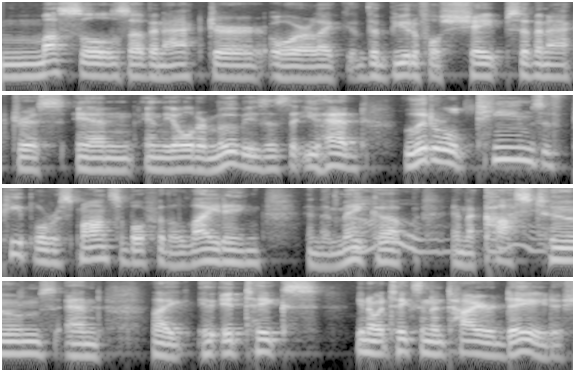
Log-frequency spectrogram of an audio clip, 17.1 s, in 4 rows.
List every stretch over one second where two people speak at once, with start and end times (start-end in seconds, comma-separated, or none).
11.2-12.8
